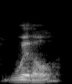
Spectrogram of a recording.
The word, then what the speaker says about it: WDL: This workflow description language, or WDL, pronounced WDL, pipeline can run in the cloud on AWS, Azure, and GCP, as well as on high-performance computing, or HPC, environments.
